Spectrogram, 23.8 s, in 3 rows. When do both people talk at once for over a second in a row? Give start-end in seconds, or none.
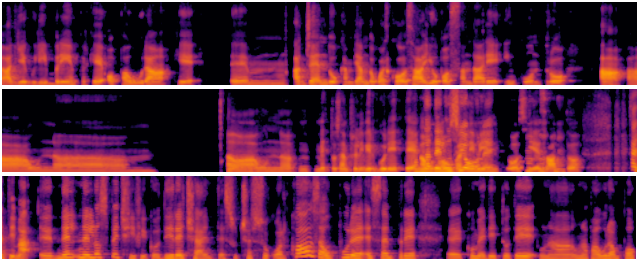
13.1-15.0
